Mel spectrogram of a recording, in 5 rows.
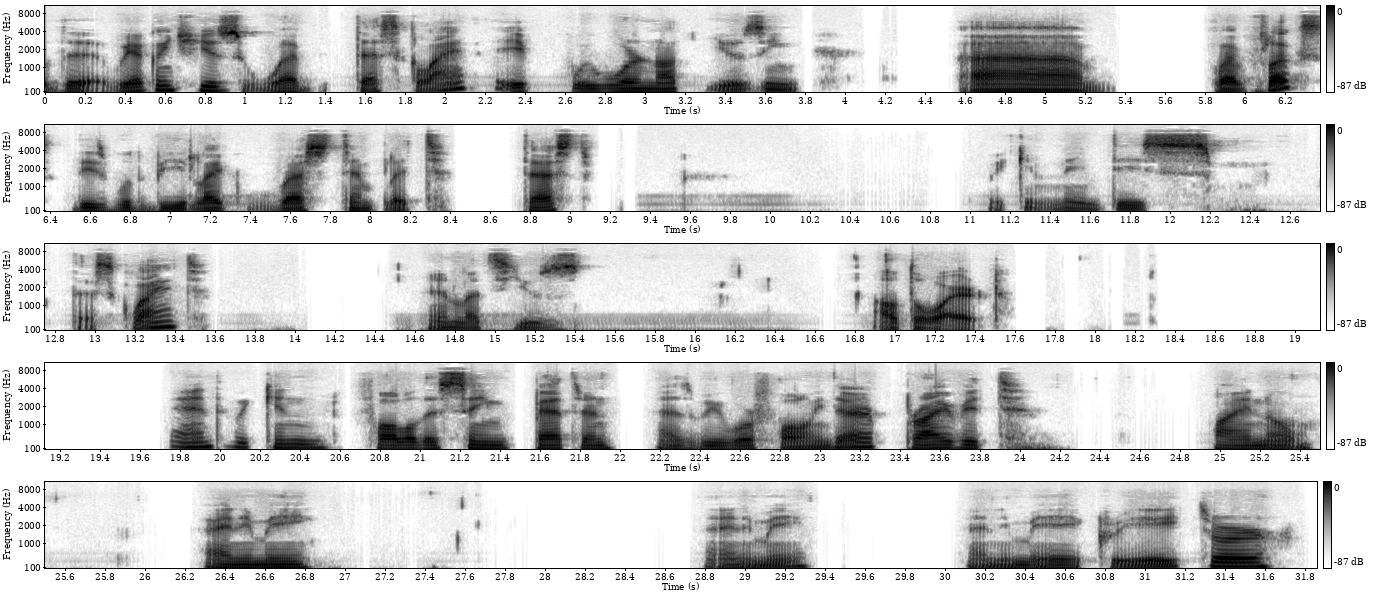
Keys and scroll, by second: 1.7 Return, 13.0 Return, 27.4 alt+Return.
